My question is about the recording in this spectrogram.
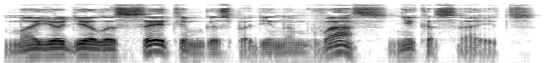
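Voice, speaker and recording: A man's voice: very deep voice, sing-song, a little slow, gravelly, no room sound, pitched below the performer's own voice, full character voice. A man reading the part of a noble marquis who speaks in a commanding voice.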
